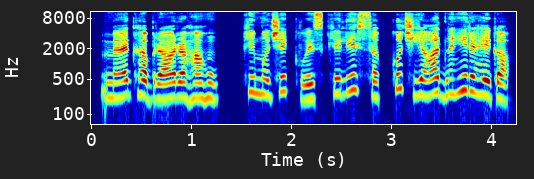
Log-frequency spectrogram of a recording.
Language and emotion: Hindi, fearful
